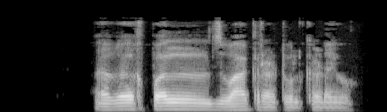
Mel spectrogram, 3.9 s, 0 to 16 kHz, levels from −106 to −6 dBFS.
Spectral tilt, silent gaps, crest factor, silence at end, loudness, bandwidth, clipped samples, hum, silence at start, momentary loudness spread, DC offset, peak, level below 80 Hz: -5 dB/octave; none; 18 dB; 0.35 s; -25 LUFS; 8.2 kHz; under 0.1%; none; 0.95 s; 11 LU; under 0.1%; -8 dBFS; -58 dBFS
